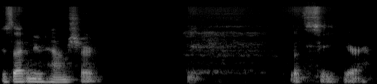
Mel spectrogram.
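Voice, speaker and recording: Low, gravelly-voiced woman chatting live. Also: takes it slowly. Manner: relaxed, laughs often, thinks aloud while working. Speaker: potter and channel host. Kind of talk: casual live-stream chat.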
